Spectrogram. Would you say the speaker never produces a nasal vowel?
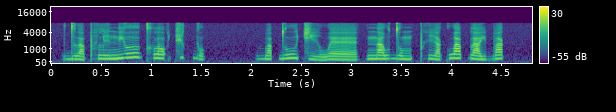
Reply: yes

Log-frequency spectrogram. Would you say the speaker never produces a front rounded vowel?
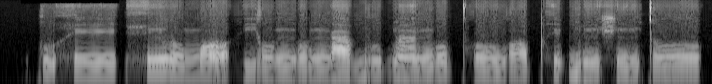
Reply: yes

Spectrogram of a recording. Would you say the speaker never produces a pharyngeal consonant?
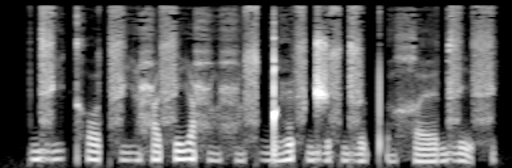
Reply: no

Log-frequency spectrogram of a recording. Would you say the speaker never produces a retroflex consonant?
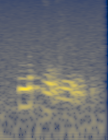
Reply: yes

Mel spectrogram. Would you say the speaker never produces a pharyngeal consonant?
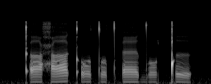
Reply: no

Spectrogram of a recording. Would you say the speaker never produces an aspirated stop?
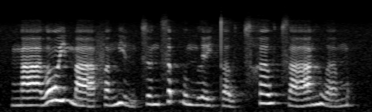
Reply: no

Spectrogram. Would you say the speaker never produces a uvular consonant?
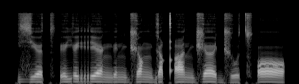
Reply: no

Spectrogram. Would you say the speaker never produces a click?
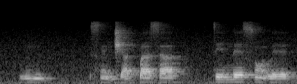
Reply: yes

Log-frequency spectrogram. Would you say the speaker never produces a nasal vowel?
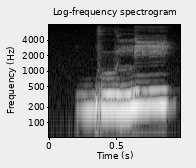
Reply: yes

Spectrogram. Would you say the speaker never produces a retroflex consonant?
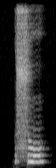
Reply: yes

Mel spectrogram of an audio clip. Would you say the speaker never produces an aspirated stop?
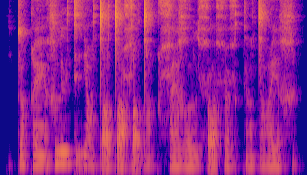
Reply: yes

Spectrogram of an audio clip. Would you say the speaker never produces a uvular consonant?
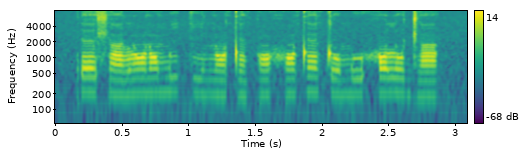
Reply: yes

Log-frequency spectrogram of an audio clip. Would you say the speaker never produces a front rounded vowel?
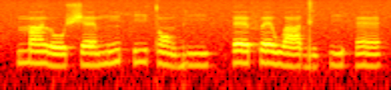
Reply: yes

